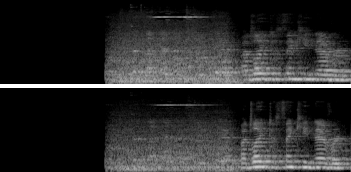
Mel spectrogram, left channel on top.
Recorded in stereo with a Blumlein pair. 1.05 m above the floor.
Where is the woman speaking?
60° right, 0.6 m.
